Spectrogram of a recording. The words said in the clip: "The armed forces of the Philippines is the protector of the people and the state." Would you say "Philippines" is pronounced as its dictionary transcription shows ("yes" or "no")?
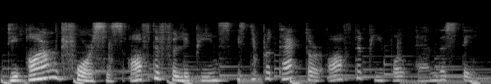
no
